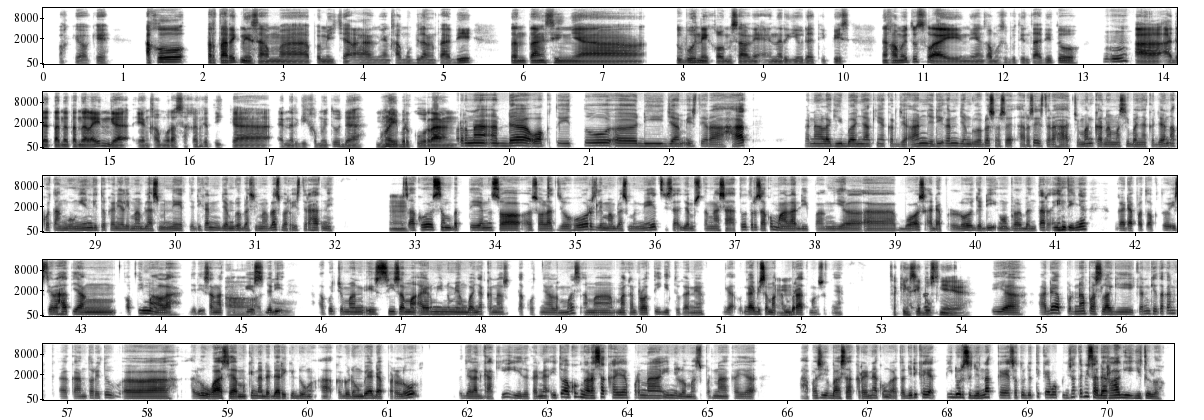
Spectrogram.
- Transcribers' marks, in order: laughing while speaking: "mulai"; laughing while speaking: "intinya"
- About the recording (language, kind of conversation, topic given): Indonesian, podcast, Bagaimana cara kamu menetapkan batas agar tidak kehabisan energi?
